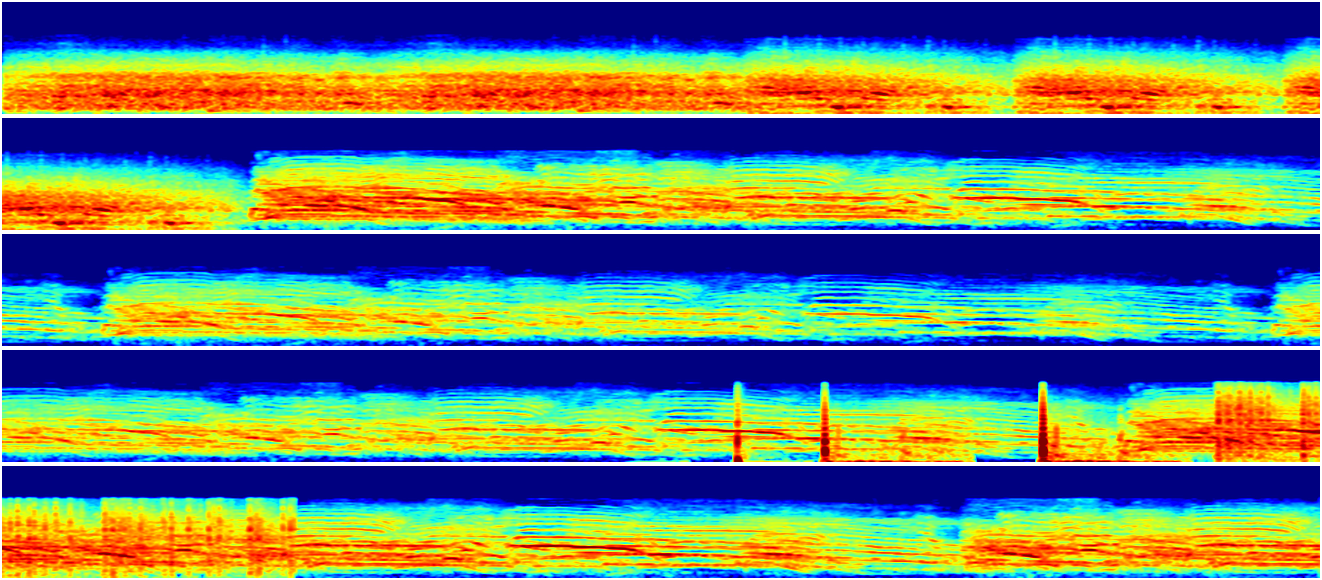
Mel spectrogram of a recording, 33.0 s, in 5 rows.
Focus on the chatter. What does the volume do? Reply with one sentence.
The volume of the chatter goes down, then up.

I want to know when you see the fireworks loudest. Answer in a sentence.
The loudest moment of the fireworks is at 25 seconds.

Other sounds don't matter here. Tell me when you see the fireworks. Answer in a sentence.
You can hear the fireworks from 23.4 to 27.9 s.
